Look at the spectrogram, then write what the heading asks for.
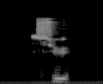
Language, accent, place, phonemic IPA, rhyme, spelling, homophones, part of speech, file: French, France, Lyon, /sy/, -y, sue, su / suent / sues / sus / sut / sût, verb, LL-Q150 (fra)-sue.wav
- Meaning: 1. inflection of suer: first/third-person singular present indicative/subjunctive 2. inflection of suer: second-person singular imperative 3. feminine singular past participle of savoir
